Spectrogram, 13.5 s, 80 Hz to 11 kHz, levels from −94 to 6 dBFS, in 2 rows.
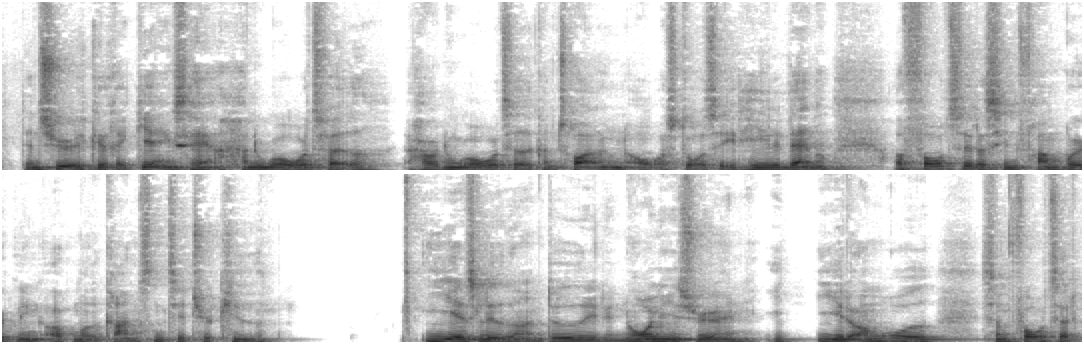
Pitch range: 125-145 Hz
